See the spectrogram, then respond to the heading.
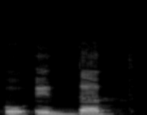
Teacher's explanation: والحجارہ اعدت للکافرین، اعدت، حمزہ اور عین کو واضح کر کے پڑھیں گے، عین کو حلق کے درمیانی حصے سے ادا کریں گے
